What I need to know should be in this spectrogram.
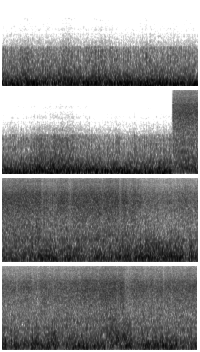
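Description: Wind rushes loudly past the microphone in flight.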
